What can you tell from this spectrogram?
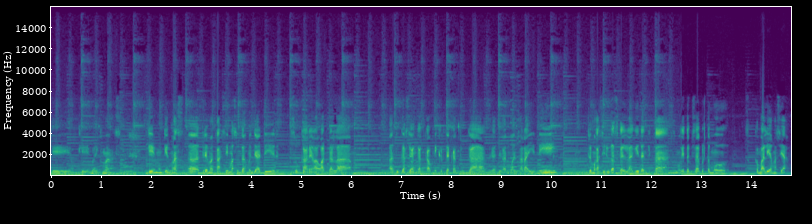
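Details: Adult male speaker; typical speech.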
